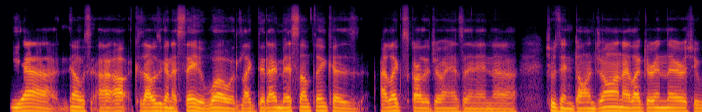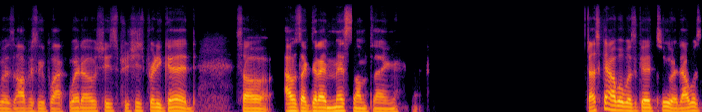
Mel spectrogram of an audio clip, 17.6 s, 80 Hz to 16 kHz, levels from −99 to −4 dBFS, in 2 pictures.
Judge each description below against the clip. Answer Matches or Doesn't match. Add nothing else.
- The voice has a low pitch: Matches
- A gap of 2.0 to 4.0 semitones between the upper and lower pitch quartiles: Matches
